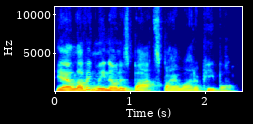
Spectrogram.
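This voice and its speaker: A man speaking as an interview guest, explaining things in a measured way with frequent ums. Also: mid-range voice, very animated, highs cut off. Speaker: guest, sales executive. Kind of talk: business interview.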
